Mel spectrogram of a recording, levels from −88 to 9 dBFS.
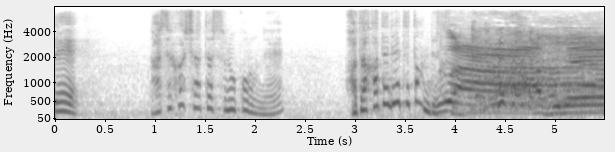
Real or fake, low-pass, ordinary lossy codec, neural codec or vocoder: real; 7.2 kHz; none; none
